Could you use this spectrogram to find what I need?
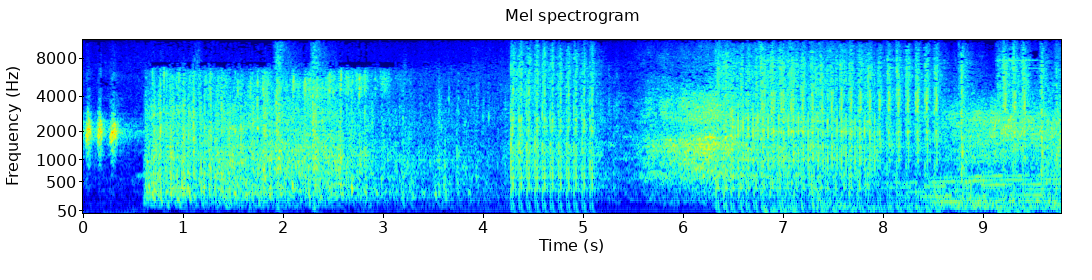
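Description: Rapid volleys of gunfire at a grouse shooting party: many loud shots crackle in dense, overlapping bursts with brief lulls between them, and there is no talk.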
